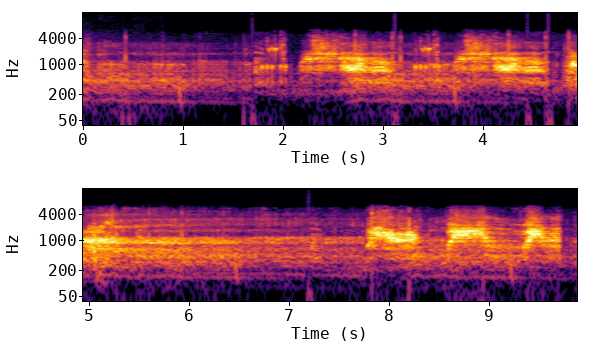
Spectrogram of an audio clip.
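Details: Tigers fighting, angry: a continuous stream of harsh snarling growls with louder rasping surges near three, five and eight seconds, never fully silent.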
